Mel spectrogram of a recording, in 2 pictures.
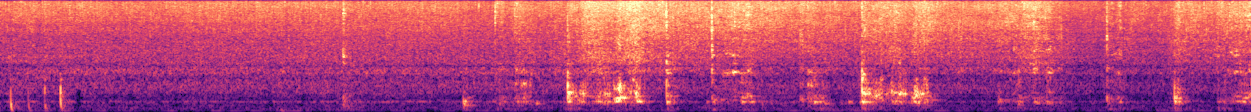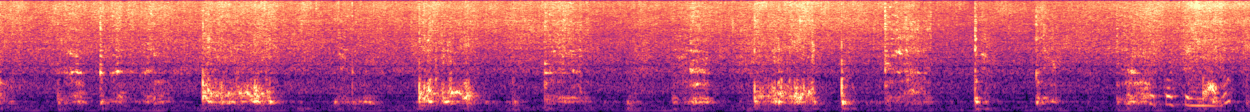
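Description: Kachki fish with tomato, ginger, garlic and ground spices fries in a pan under a constant sizzle, broken by bursts of spatula stirring and scraping at close range.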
